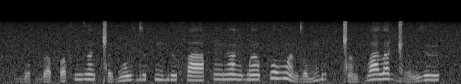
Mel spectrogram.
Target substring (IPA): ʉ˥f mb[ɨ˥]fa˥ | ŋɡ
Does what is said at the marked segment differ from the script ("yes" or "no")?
no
